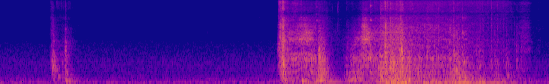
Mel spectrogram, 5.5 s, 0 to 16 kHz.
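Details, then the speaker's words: 1967 Jeep CJ5A with Dauntless V6, found sitting in a garage and revived: quiet, then a short crank and the engine catches at once and settles into a steady run; clean healthy first start, runs like a kitten. "Might still have. It's alive. $0, folks. Drive it home today. Purrs like a kitten."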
